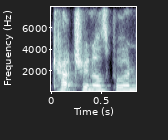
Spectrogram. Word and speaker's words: Catrin Osborne: Am I pronouncing your name correctly? Yeah, Catrin Osborne, yeah.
